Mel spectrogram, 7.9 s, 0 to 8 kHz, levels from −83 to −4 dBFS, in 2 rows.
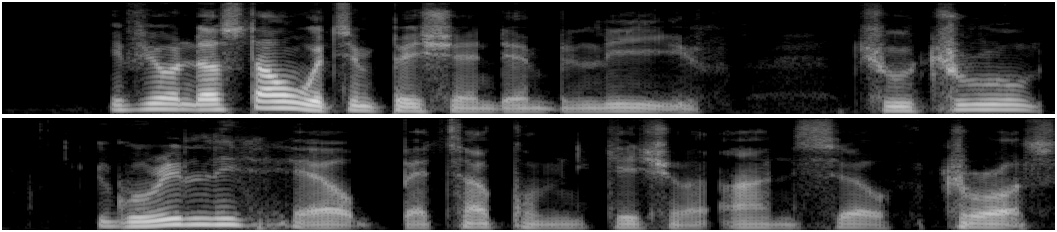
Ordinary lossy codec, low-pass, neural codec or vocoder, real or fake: none; none; codec, 16 kHz, 2 kbps, FunCodec, trained on LibriTTS, 25 frames a second; fake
